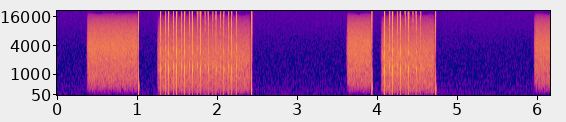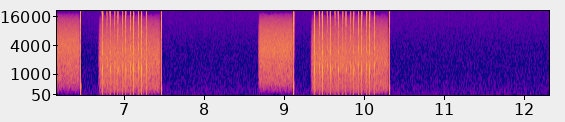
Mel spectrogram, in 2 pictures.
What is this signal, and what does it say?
Pulse dialling, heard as a rotary dial, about 10 pulses a second. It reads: 0 5 6 8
